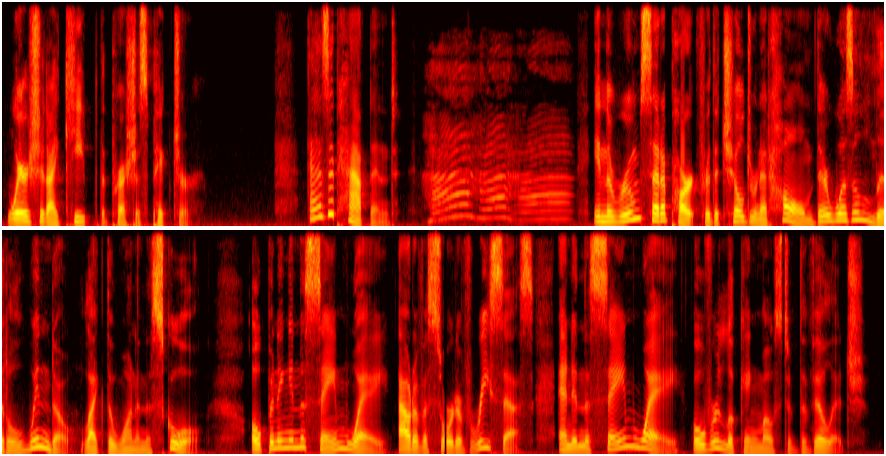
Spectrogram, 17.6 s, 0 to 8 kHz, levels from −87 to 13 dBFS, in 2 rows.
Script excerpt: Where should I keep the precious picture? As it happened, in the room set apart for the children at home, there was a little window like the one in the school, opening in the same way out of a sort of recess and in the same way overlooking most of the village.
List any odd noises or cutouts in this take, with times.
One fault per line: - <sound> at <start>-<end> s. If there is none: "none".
- laugh at 4.2-5.7 s
- dropout at 13.2-13.3 s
